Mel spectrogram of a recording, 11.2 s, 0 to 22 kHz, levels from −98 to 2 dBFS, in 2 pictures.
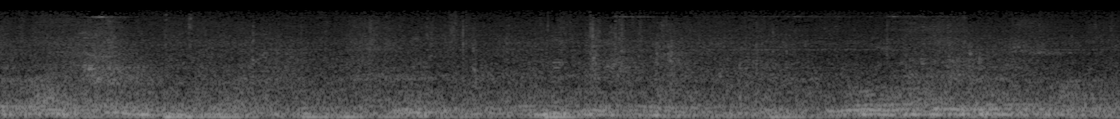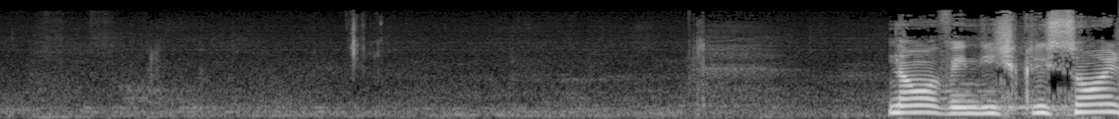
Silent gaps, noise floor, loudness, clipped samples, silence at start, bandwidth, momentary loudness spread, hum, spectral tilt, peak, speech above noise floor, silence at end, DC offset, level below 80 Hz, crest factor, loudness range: none; -51 dBFS; -18 LUFS; under 0.1%; 9.1 s; 15 kHz; 30 LU; none; -3.5 dB/octave; -4 dBFS; 34 dB; 0 s; under 0.1%; -60 dBFS; 22 dB; 25 LU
